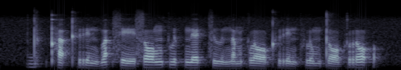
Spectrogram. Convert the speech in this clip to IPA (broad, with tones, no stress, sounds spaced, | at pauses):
d ɯ˥˩ k̚ pʰ a˨˩ ʔ kʰ r e˨˩ n b a˥˩ ʔ s eː˩˦ s ɔː˦˥ ŋ k l ɯ˦˥ k̚ n ɛː˥˩ t̚ s ɯː˨˩ n a˦˥ m k l ɔː˨˩ kʰ r e˨˩ n pʰ l o˧ m t ɔː˨˩ k r ɔ˥˩ ʔ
